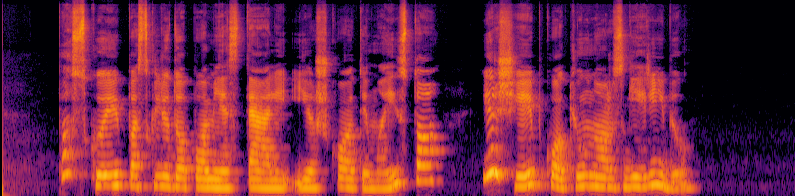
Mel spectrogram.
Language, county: Lithuanian, Panevėžys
